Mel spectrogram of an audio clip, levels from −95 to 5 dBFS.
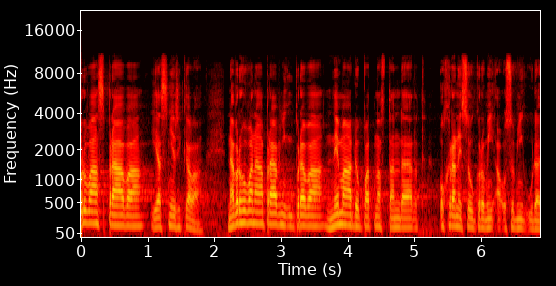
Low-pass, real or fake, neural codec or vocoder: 10.8 kHz; real; none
